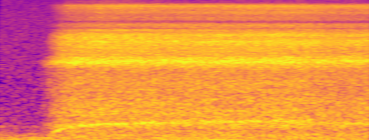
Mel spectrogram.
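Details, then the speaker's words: Pharaoh Mini vape tank with crackly coils; on the draw a steady high whistle holds an even pitch over the airflow hiss, a tone the airflow makes when the fire button is not pressed and sometimes while vaping. "The airflow does make a sound like a tone when I don't press the button."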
